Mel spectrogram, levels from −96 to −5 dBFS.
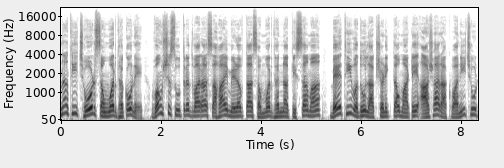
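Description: At 6.71 s the speech jumps ahead by about a tenth of a second, a classic case of compressed frames skipped. The gap sounds like a handful of frames, which fits a 24 ms frame length.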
